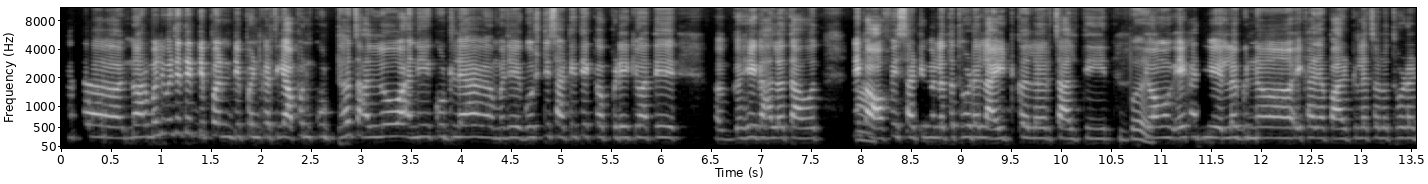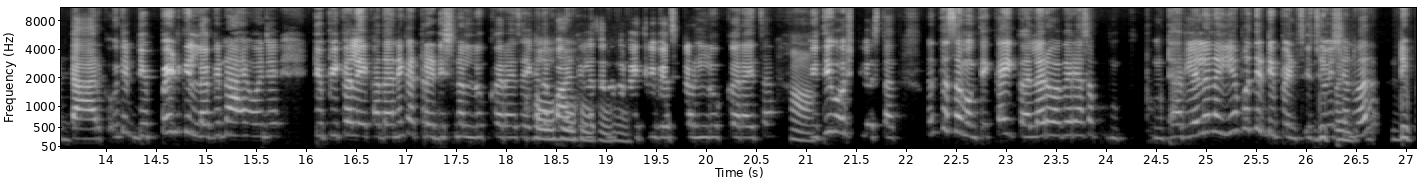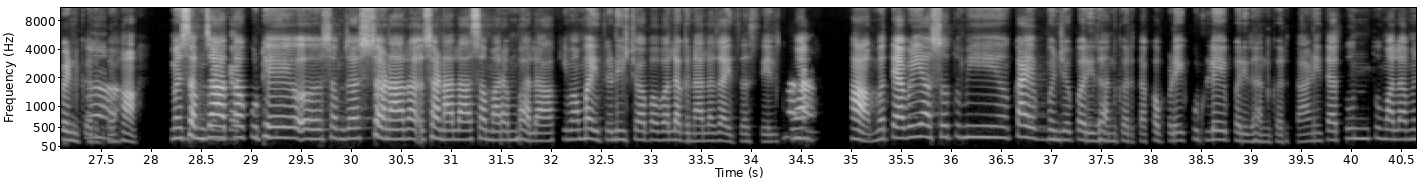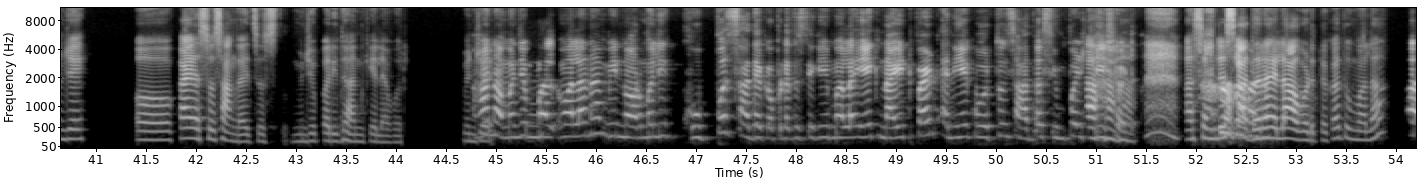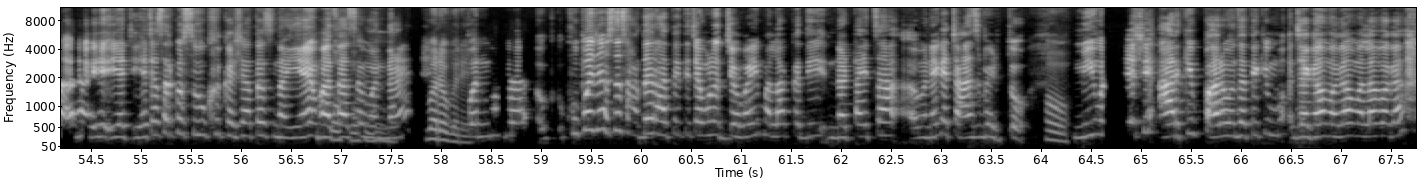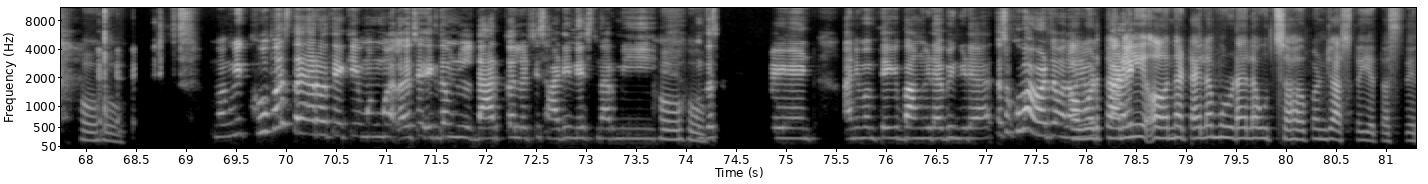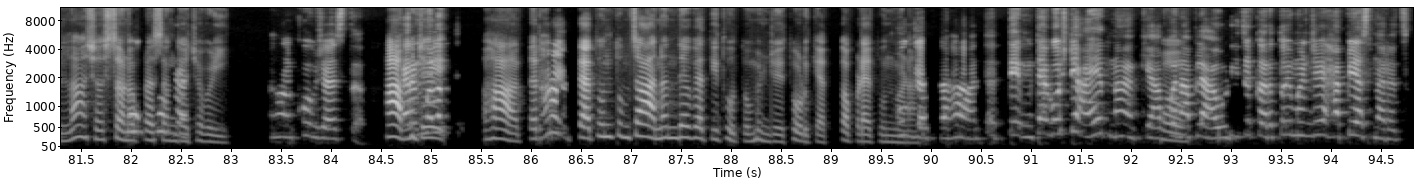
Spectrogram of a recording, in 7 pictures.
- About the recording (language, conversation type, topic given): Marathi, podcast, तुम्ही तुमच्या कपड्यांमधून काय सांगू इच्छिता?
- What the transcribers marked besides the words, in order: static; tapping; chuckle; laugh; distorted speech; laugh; other background noise; unintelligible speech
